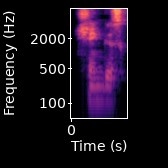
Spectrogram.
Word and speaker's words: Chinggis: You could, you know, I think probably my favorite possibly minor characters is Genghis Khan. although I think it might now be more properly pronounced Chinggis Khan.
